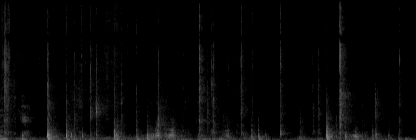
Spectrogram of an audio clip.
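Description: Irregular small plastic clicks and knocks from a young child's hands handling a Minnie Mouse dress-up figure and trying to fit its removable plastic outfit piece.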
